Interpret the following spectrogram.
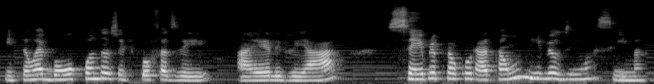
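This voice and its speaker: Husky Brazilian woman chatting, tag questions. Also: fairly high pitch, moderate pace, dull audio, soft background music. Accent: Brazilian Portuguese. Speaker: podcast co-host. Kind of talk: casual conversation about reading aloud.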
